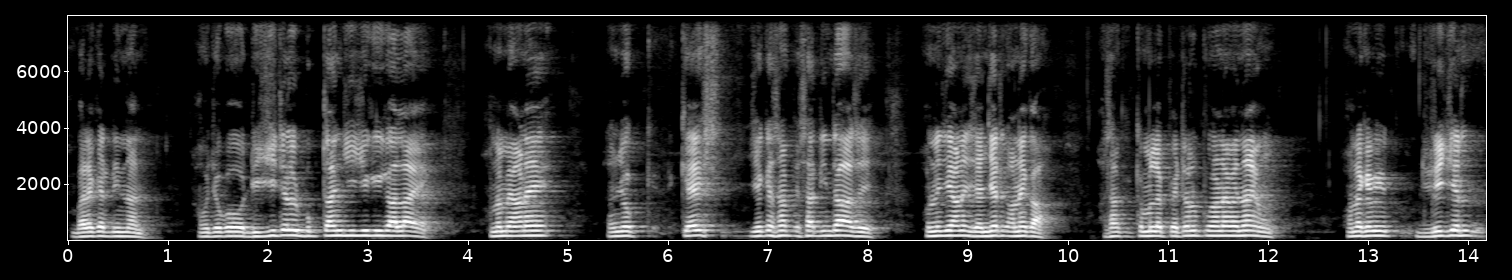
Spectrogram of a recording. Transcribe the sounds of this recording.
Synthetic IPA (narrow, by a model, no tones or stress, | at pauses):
bʱɐɾeːkəɾɗĩːnd̪aːɦɪnɪ̆ | ɛ̃d͡ʑeːkoɖɪd͡ʑɪʈ̬əlbʊk̚t̪aːnd͡ʑid͡ʑɪkiɠaːl̤aːɦeː | ʊnəmẽɦaːɽ̃e | t̪ɐɦɲd͡ʑo | keːs | d͡ʑeːkeɐsãpesaɗĩːn̆d̪aəse | ʊnd͡ʑeːaːɽ̃ezɐ̃ɲd͡ʑəɾkaːɽ̃ekaː | ɐsãkkɪmələpeːʈɾəlpʊɾaɽ̃eʋẽːn̆d̪aːɦijũ | ʊnəkʰeːbɪɖɪɪʈəl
